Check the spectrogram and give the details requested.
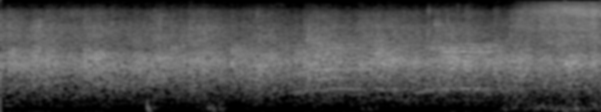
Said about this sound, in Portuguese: Vamos aplaudir a Jesus pela vida dele. Glória a Deus. Glória a Deus.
